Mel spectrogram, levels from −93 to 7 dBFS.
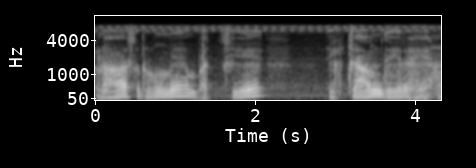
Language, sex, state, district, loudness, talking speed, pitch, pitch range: Hindi, male, Uttar Pradesh, Lucknow, -16 LUFS, 95 wpm, 115 Hz, 110-135 Hz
